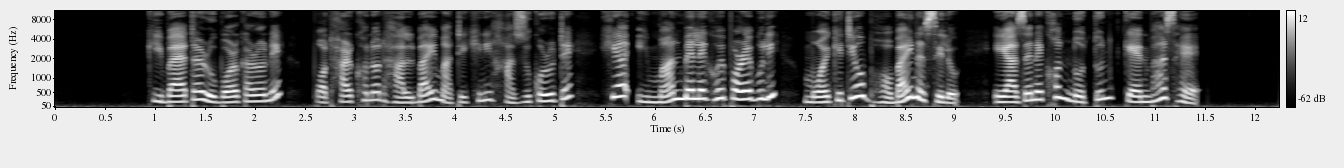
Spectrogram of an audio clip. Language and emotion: Assamese, surprised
